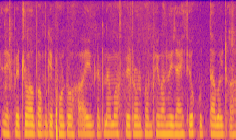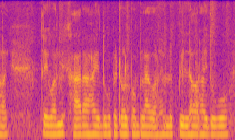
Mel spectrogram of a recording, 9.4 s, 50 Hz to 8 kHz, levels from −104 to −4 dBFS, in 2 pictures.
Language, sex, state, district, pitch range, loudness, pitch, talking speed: Bajjika, male, Bihar, Vaishali, 135-145 Hz, -22 LUFS, 140 Hz, 215 wpm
